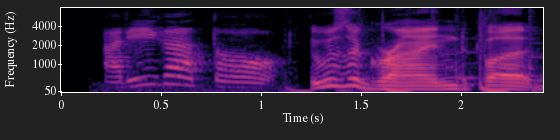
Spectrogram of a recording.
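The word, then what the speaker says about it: ありがとう: sound I've never used it's sort of between an r and an l and is more like arato arato it was a grind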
